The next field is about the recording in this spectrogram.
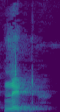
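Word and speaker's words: knot: नहीं पढ़ते, क्या पढ़ते, निट, कनॉट नहीं पढ़ते, क्या पढ़ते, नॉट, मतलब के रहता है पर उसको बोलते नहीं, उसको इंग्लिश में साइलेंट बोलते हैं।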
